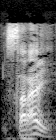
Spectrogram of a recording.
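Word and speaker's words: שרי: the letter yod three letters sharai but it's pronounced sarai princess as you see let the shin there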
